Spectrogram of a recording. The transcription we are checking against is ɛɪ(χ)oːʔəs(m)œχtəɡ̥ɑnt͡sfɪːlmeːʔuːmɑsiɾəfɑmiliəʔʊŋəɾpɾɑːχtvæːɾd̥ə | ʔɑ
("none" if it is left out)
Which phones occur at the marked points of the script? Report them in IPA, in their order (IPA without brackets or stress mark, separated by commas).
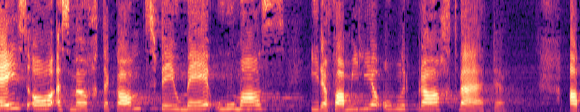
s, m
